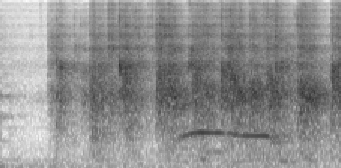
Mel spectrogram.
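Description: An improv comedy audience claps steadily and loudly, a dense patter of applause filling the whole moment after a brief quiet start.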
